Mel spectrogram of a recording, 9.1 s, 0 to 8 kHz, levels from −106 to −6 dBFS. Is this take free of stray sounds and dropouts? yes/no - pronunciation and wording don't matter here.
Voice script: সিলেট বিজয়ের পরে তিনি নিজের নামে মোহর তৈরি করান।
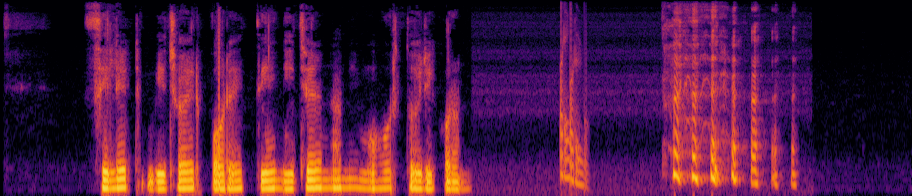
no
